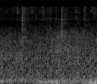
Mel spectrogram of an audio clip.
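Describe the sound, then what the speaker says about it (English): Steady rain drumming on the body of a car during a downpour, a constant close hiss without pauses or speech. "It's getting rained on."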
